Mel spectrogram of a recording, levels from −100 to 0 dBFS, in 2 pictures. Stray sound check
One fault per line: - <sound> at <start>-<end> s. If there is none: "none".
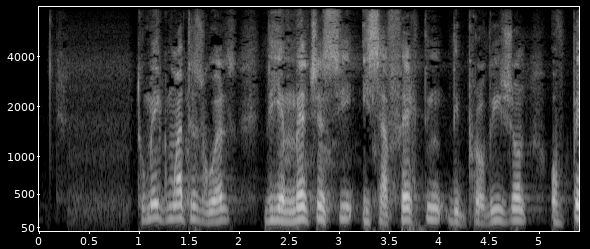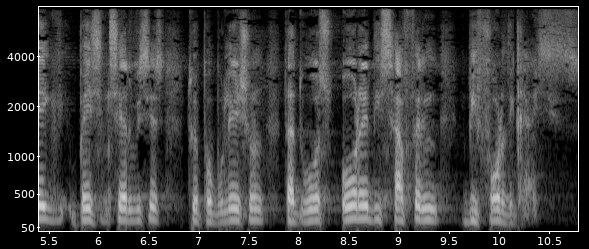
none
